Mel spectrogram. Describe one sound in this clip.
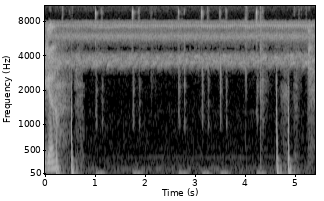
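Keyboard keys click with short, bright blips as they are pressed one at a time.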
